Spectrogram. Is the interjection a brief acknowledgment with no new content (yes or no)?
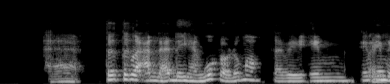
yes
